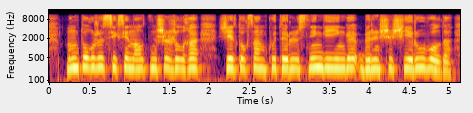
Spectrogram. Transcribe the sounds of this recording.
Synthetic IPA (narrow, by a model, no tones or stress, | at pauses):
məɴt̪ʰo̞ʁəzʒʏzse̞kse̞nɑlˠt̪ənʃəʒəlˠʁə | ʒ̥e̞lt̪ʰo̞qsɑŋkʲʰɵt̪e̞ɾɪlɪsɪne̞ŋkʲʰe̞jɪŋɡʲɪbɪɾɪnʃɪʃe̞ɾubo̞lˠd̪ə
